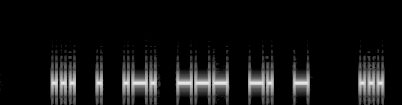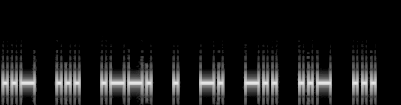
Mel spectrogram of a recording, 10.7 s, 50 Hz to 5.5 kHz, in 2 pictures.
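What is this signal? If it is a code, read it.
Morse code, heard as a keyed tone, about 20 wpm, spaced as for 16 wpm, 600 Hz. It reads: SERONT SUSPENDUS
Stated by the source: UFT bulletin sent in CW.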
